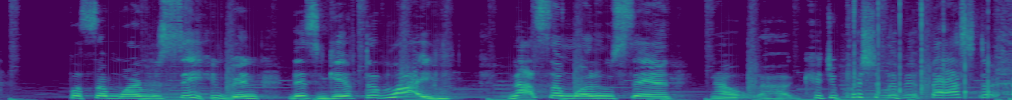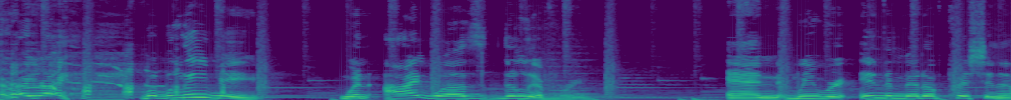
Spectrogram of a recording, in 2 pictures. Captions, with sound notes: for someone receiving this gift of life, not someone who's saying "now, uh, could you push a little bit faster?" [laughing] But believe me, when I was delivering, and we were in the middle, pushing,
